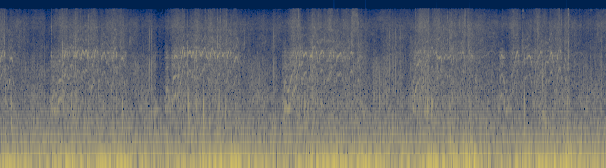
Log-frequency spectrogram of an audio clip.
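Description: Fishing reel being cranked to retrieve a small catfish on the line, a rasping, zipper-like rattle in spurts of a second or two with short pauses between. A steady low rumble runs underneath.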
